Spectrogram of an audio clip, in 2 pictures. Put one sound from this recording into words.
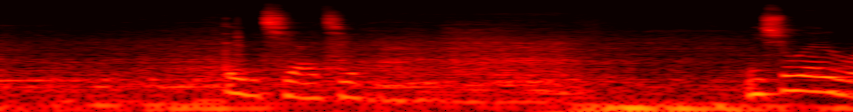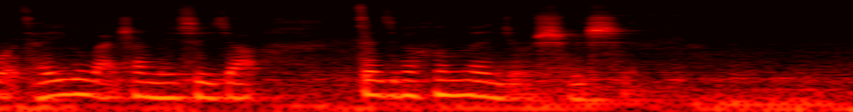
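A woman speaks softly and with concern, close by.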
